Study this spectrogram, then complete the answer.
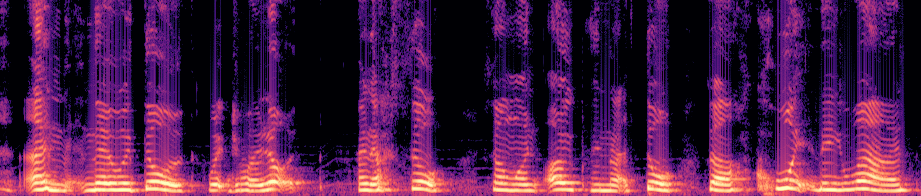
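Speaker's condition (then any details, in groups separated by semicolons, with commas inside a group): Cerebral palsy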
